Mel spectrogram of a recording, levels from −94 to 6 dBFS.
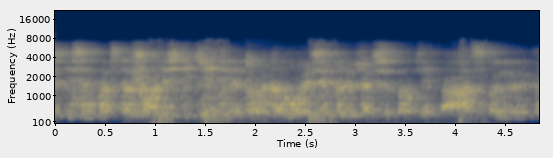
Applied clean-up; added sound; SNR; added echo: none; Fart; 16 dB; reverberation time 0.7 s.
